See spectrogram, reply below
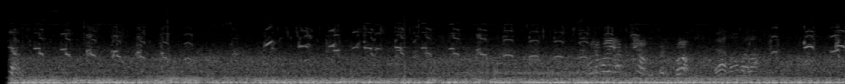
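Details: Red-legged seriema singing at a small farm, heard at a distance: a long series of short, yelping, honk-like notes repeated rapidly throughout, over a heavy low rumble of engine or wind noise, with people talking nearby.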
